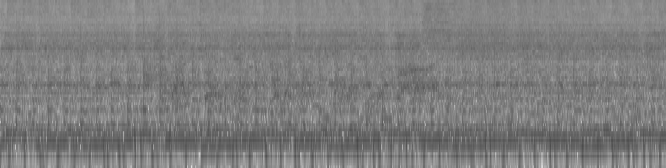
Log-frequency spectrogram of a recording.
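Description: Heavy metal band playing live: distorted electric guitars through Marshall amp stacks over fast, driving drums, a loud unbroken wall of sound.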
